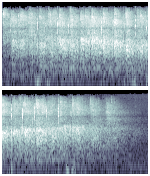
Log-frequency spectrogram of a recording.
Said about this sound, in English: So give me a round of applause.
